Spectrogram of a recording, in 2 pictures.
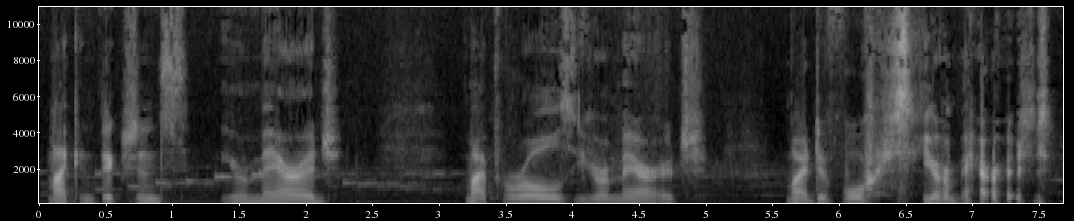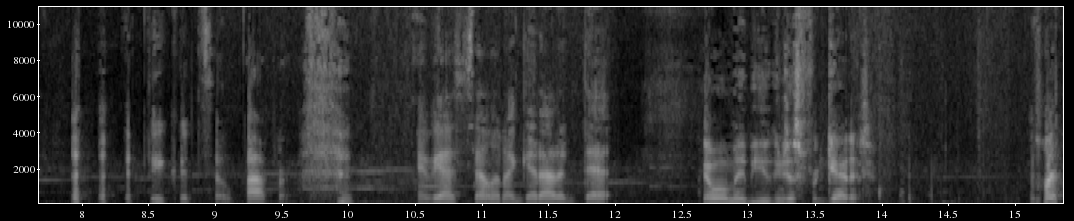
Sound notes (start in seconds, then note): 7.9 laughs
